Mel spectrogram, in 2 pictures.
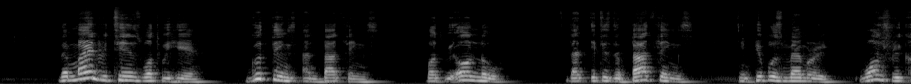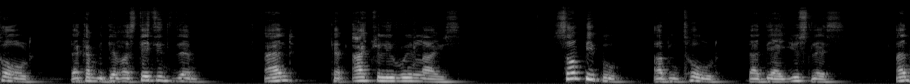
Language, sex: English, male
